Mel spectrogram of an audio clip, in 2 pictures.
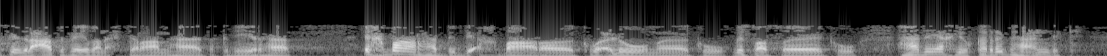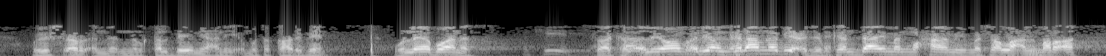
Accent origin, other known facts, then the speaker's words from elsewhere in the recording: Eastern Province, Saudi Arabia; also born or lived in Riyadh; وأنا من أهل الرياض، لكن ربوت هناك ويبدو أن طبيعة المناطق البحرية يصير عندهم مثل كذا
